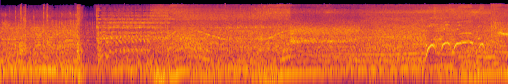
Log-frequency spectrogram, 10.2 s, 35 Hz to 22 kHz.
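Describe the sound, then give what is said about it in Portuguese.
A car engine revs and accelerates with a steady, loud roar, its pitch climbing and shifting through gears, broken by a brief sharp thump early on, as a car is driven past a speed camera at about 200 km/h in a reenactment of Maurice Gatsonides' speed tests. “Ora bem, a câmera já está a postos. Vou para a viatura.”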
